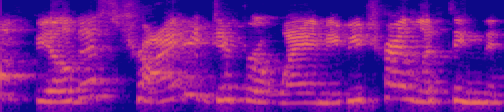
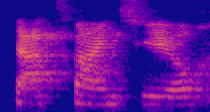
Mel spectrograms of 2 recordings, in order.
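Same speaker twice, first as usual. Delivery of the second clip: ordinary delivery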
